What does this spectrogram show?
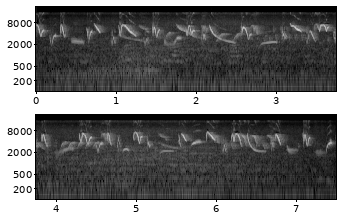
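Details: Yellow-fronted canary (sanger) in a long champion-style roll, used as a tutor song: continuous rapid chain of bright high whistled notes, many downslurred, barely pausing for nearly eight seconds.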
